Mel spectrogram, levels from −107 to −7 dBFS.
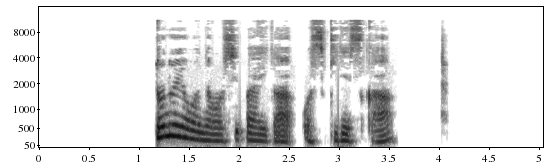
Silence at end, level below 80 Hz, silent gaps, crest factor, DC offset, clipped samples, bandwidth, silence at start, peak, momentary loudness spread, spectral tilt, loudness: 1.5 s; -64 dBFS; 2.57-2.63 s; 22 dB; under 0.1%; under 0.1%; 11.5 kHz; 1.15 s; -2 dBFS; 12 LU; -5.5 dB/octave; -21 LUFS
